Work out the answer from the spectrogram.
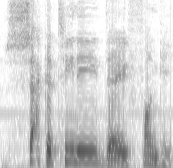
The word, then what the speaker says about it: Sacchettini di Funghi: Mitch Daniels from uh Zuma and he's making satini de fungi yes yes is right I finally got it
